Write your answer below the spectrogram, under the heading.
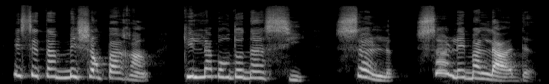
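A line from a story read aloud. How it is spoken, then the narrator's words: Cried out. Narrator (French): s'écria Reine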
